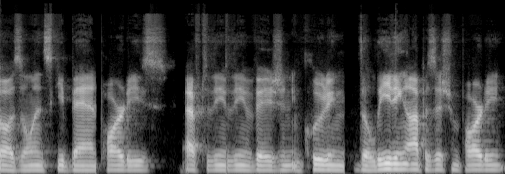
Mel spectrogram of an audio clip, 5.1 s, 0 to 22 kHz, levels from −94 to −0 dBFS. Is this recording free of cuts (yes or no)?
no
